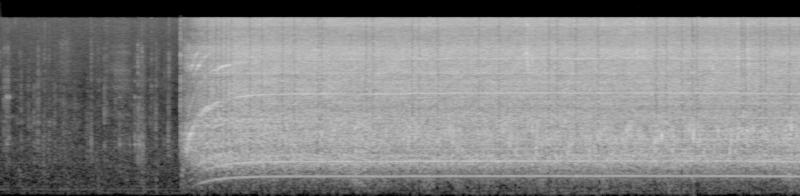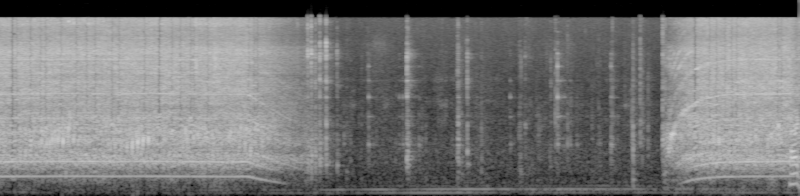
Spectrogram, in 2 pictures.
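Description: Electric hand mixer beating cake batter in a glass bowl. It starts about two seconds in with a rising whine, runs steadily for about eleven seconds and winds down, then starts up again near the end.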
